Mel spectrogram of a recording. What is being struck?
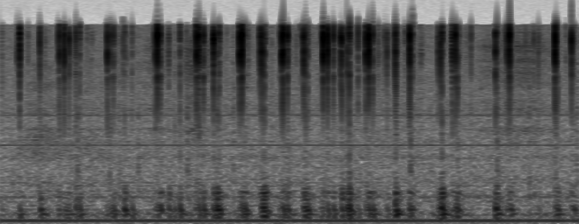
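Leather baseball.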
